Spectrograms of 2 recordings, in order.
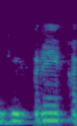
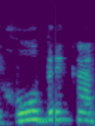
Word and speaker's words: rubrica: na pronúncia das palavras, errou a sílaba tônica, tipo rubrica e rúbrica, né?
